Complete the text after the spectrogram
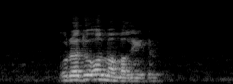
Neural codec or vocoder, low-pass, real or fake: none; 10.8 kHz; real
